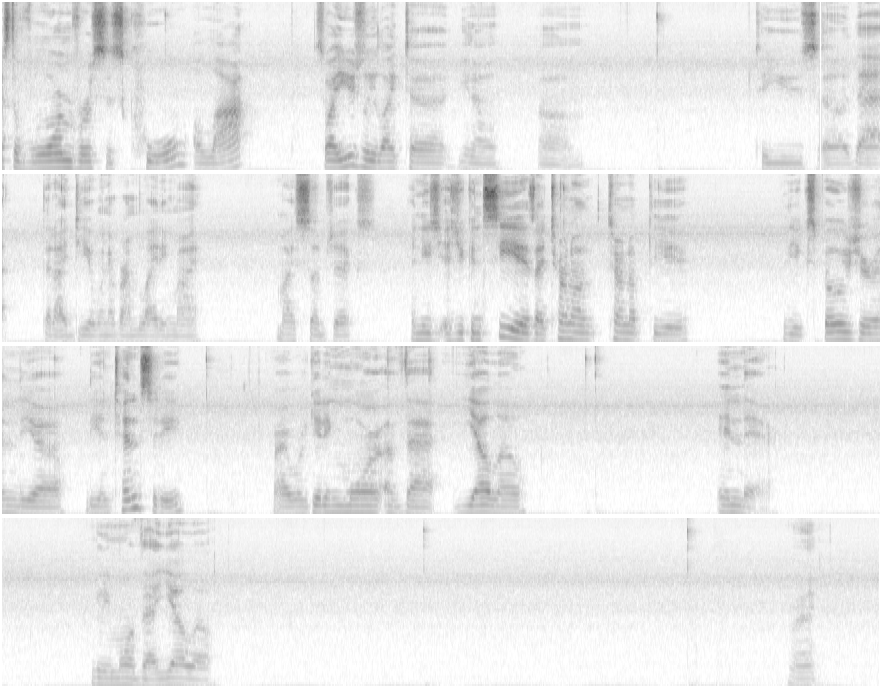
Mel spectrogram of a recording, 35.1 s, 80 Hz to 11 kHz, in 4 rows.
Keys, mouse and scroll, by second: 1.7-6.5 drag, 8.1-9.4 drag, 10.7-14.3 drag, 13.4-14.3 right drag, 15.4-16.9 drag, 18.1-19.6 drag, 21.4 right click, 23.4 click, 30.5-33.1 drag.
